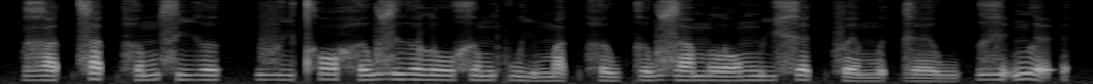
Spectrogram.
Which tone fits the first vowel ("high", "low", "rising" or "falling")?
low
